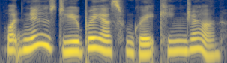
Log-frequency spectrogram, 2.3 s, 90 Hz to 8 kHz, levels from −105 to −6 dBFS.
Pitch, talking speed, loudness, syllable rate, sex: 225 Hz, 265 wpm, -16 LUFS, 4.7 syllables/s, female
